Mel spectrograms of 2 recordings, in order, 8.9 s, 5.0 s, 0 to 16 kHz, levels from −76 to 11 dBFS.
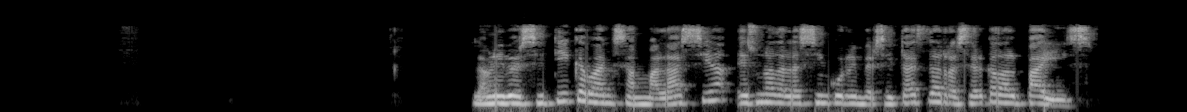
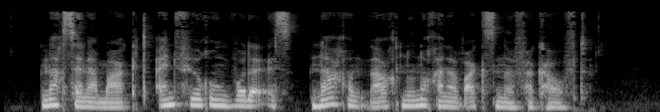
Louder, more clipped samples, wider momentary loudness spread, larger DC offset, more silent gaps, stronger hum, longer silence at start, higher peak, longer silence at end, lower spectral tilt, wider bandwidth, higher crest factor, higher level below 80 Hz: about the same, -15 LUFS vs -16 LUFS; neither; about the same, 6 LU vs 6 LU; neither; neither; neither; first, 3.55 s vs 0.3 s; about the same, 0 dBFS vs -2 dBFS; first, 0.7 s vs 0.55 s; second, -3 dB/octave vs -6.5 dB/octave; second, 8 kHz vs 11.5 kHz; about the same, 18 dB vs 14 dB; second, -54 dBFS vs -46 dBFS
